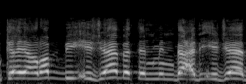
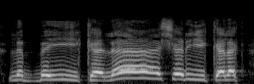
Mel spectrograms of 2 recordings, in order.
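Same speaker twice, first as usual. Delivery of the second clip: slow deliberate; 2 semitones lower, slower than usual. Shown as a demonstration. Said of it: "اسمع، اسمع".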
